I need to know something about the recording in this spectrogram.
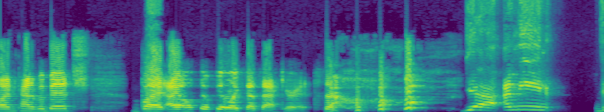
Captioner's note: laughs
